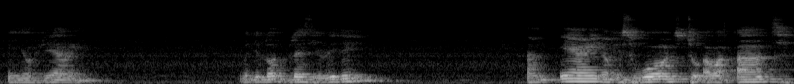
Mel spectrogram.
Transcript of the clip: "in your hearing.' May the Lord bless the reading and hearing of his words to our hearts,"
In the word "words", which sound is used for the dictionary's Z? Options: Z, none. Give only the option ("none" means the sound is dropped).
none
